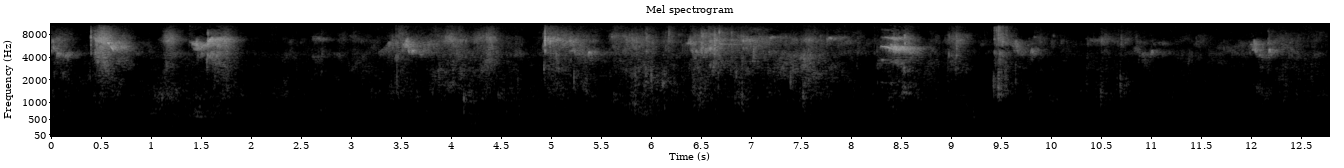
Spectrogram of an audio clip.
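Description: Faint, scattered high-pitched bird chirps over a quiet outdoor background.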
